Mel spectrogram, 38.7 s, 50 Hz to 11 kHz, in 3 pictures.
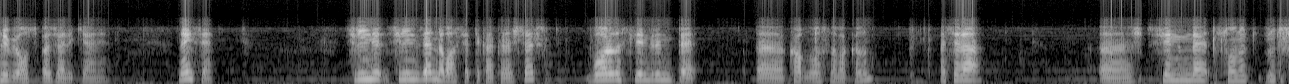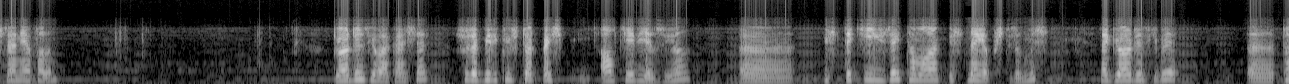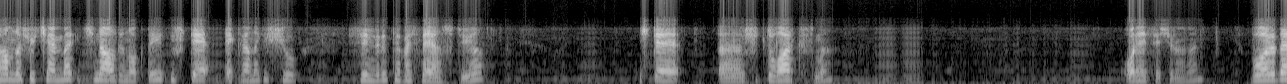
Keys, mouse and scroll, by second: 2.9 click, 5.3 Tab, 6.4-8.7 drag, 8.9 Tab, 12.0-13.1 drag, 12.0 KP_Decimal, 13.1 a, 14.0 c, 16.6 right click, 30.7 Tab, 32.3 Tab, 33.0 a, 33.4 z, 33.6 c, 37.6-38.6 drag, 37.6 z.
